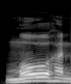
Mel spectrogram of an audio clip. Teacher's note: जैसे मोहन, तो मो के बाद में हमने स्ट्रेस दिया, बीच में कुछ गैप रहा, ठीक है, तो इसको हम कह सकते हैं ये प्लूत का जो है सिंबल है, चिन्ह है, मोहन। तो हमने मो के बाद जो है ज़्यादा स्ट्रेस दिया है, हन को बाद में बोला है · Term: प्लूत स्वर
